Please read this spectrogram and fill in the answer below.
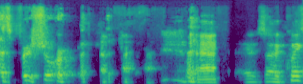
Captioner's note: laughs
